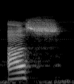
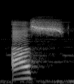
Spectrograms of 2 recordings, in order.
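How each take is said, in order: Both takes have the same delivery.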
